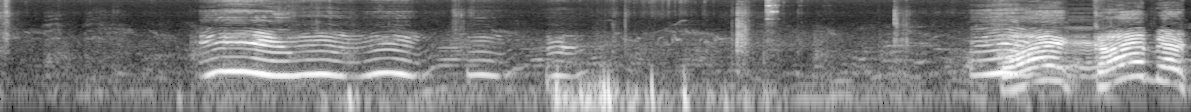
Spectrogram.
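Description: A young man wails loudly in distress, close by.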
